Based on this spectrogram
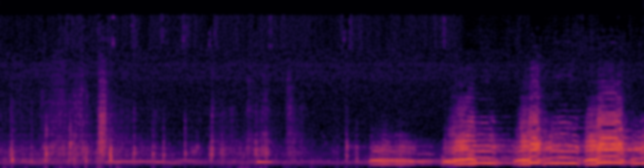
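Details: Whooper swans on spring ice start with soft, scattered calling, then build into rapid, loud trumpeting honks repeated about twice a second as the dancing birds grow excited.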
